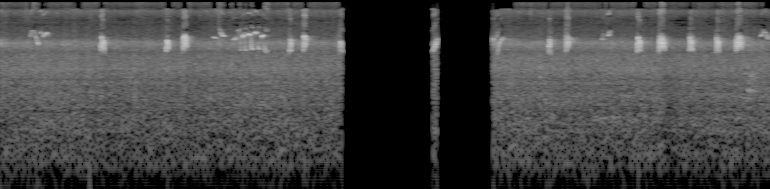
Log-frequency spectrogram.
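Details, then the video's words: Female flowerpecker's lure calls: thin, high, clipped tick notes, some doubled, scattered across the recording over constant hiss, with a brief cut to silence midway. "Suara Master/Pikat Burung Cabai Rimba Betina"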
